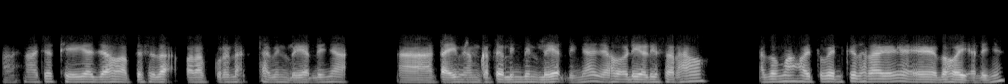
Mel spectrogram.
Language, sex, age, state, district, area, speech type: Santali, male, 45-60, Odisha, Mayurbhanj, rural, conversation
